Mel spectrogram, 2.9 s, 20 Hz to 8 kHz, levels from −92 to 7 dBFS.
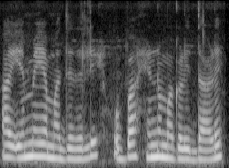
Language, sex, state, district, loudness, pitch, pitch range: Kannada, female, Karnataka, Koppal, -15 LUFS, 215 Hz, 185-225 Hz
